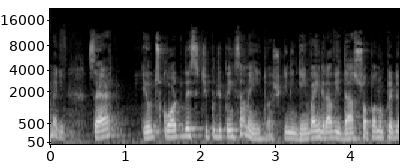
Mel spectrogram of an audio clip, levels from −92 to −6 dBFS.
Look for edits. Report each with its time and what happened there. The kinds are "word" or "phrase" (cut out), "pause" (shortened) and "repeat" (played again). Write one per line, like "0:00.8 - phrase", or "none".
none

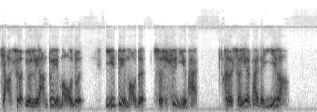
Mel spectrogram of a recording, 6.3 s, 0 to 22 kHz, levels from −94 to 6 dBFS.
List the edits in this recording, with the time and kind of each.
0:04.2 - pause

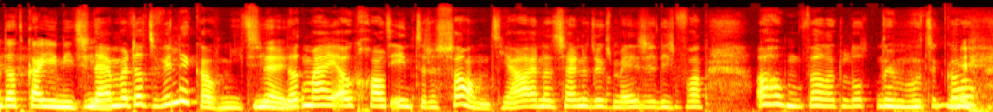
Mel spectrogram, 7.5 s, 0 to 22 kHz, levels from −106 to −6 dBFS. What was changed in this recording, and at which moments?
0:02.3 - phrase
0:02.9 - word
0:03.7 - word
0:04.5 - word
0:05.0 - word

